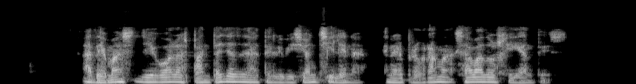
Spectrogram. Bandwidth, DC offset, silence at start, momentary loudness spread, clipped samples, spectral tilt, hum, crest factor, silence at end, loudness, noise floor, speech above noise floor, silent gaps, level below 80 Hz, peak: 6.4 kHz; under 0.1%; 0.85 s; 9 LU; under 0.1%; -6.5 dB/octave; none; 18 dB; 0.7 s; -19 LUFS; under -90 dBFS; over 71 dB; none; -48 dBFS; -2 dBFS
